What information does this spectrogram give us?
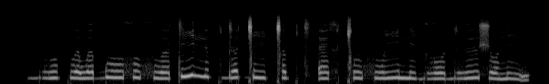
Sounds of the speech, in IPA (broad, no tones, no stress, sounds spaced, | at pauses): bʱ u kʷ ɛ w ə ɓ u x u xʷ w ə t i n ʉ kʷ d ə ǀ i ǀ ə kʷ t͡sʼ ɛ x ǀ u xʷ w i n i ɡʱ o dʱ ʉ ʃ o n i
